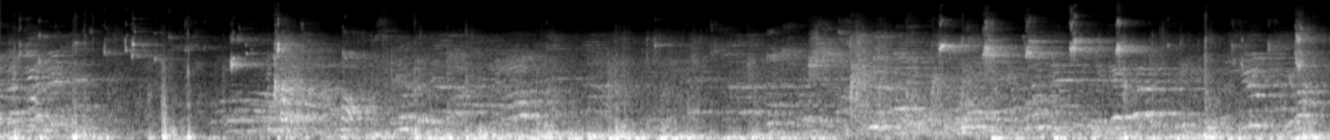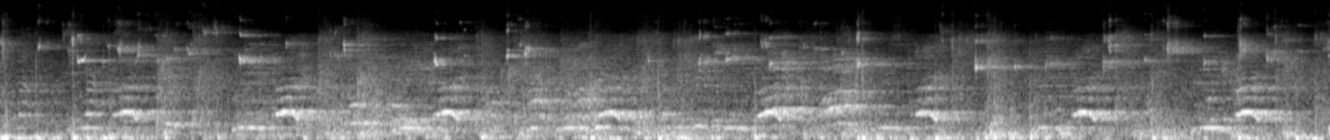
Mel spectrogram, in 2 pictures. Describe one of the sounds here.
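Young men shout and call out across the court.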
